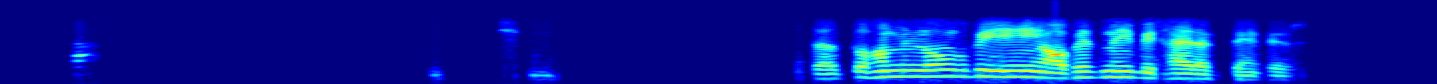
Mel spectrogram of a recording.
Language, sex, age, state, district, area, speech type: Hindi, male, 45-60, Uttar Pradesh, Lucknow, rural, conversation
